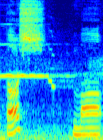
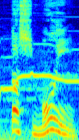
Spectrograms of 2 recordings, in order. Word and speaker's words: তস্মৈ: আচ্ছা, এখানে উচ্চারণের সময় দেখতে হবে, যেহেতু এটা ঐকার, তখন এটা হবে ত দন্তস্য তস, ম ঐকার মই, তস্মৈ।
